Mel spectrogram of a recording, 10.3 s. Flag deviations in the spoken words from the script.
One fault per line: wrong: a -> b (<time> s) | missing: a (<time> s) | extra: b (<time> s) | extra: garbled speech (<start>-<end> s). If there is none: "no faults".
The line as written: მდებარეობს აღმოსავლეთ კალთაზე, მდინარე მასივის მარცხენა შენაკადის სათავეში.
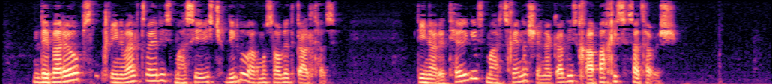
extra: მყინვარწვერის მასივის ჩრდილო (1.3 s)
wrong: მასივის -> თერგის (6.0 s)
extra: ყაბახის (7.8 s)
